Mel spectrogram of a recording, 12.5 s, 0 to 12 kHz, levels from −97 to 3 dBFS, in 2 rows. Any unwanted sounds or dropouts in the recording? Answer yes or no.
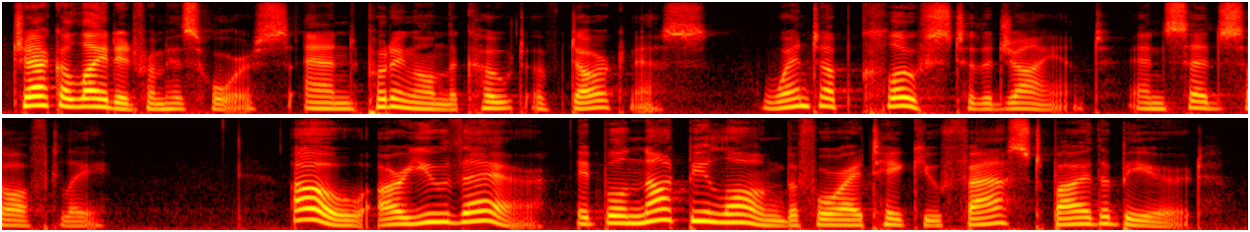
no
